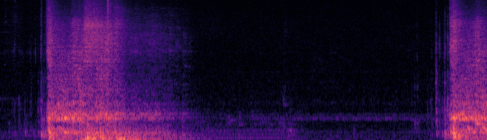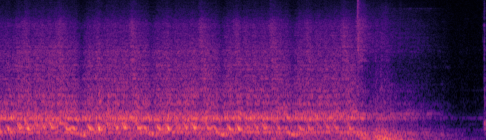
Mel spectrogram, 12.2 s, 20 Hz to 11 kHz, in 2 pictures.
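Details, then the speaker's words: 1985 Chevrolet Corvette C4 V8, flood-damaged car, first start after engine work: long cranking, then it catches and stumbles unevenly without settling; sounds like timing is off though timing wasn't adjusted; hard start, rough running. "i almost sound like timing's off well that doesn't sound good does it [Music] that sounds like timing is off i didn't adjust the timing though"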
